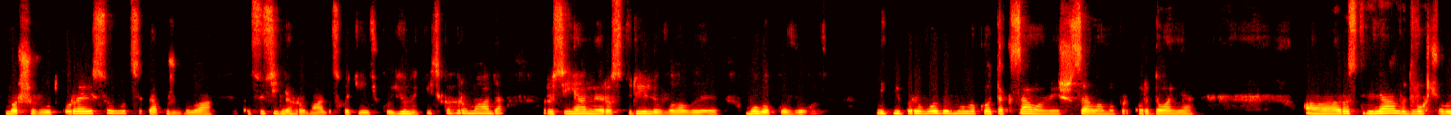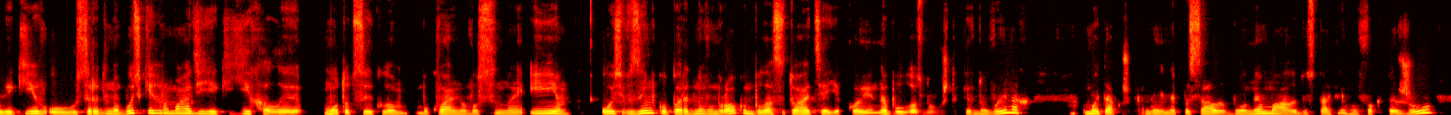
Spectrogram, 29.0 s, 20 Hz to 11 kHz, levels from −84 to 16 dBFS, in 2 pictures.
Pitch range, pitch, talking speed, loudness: 165-205 Hz, 180 Hz, 120 wpm, -17 LUFS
